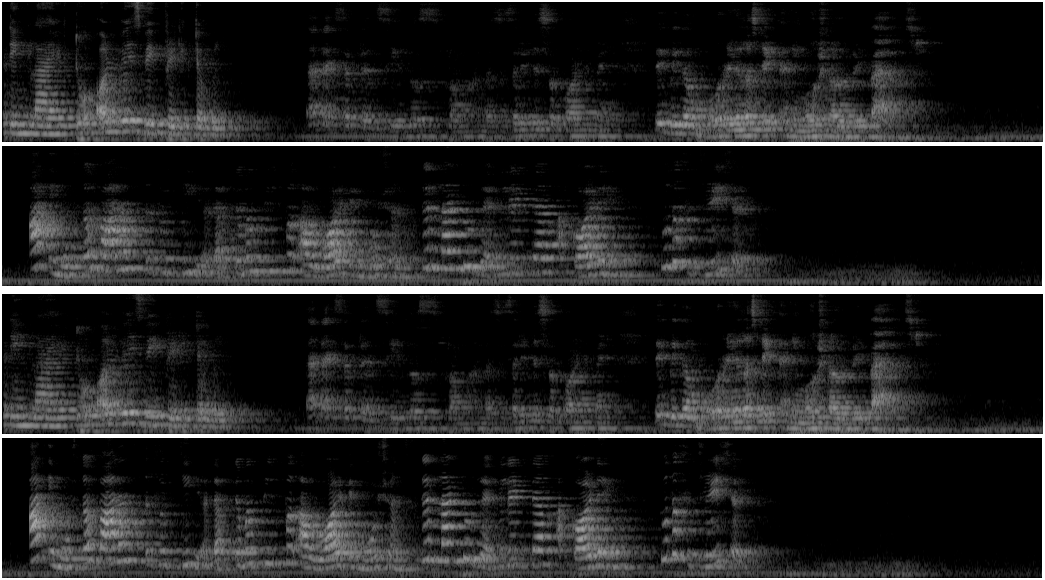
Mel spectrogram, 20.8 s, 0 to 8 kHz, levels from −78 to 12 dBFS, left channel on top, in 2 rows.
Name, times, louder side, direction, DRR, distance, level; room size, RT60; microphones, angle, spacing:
voice 1, 0.0-2.2, left 2 dB, 60° left, 2 dB, 0.4 m, -32 dB
voice 2, 3.6-4.2 4.5-6.0 6.5-8.9, equal, 25° right, -3 dB, 0.5 m, -35 dB
voice 3, 10.7-16.6 17.0-17.8, right 3 dB, 85° right, 1 dB, 0.5 m, -31 dB
2.5 x 2.2 x 2.9 m, 1.1 s
head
